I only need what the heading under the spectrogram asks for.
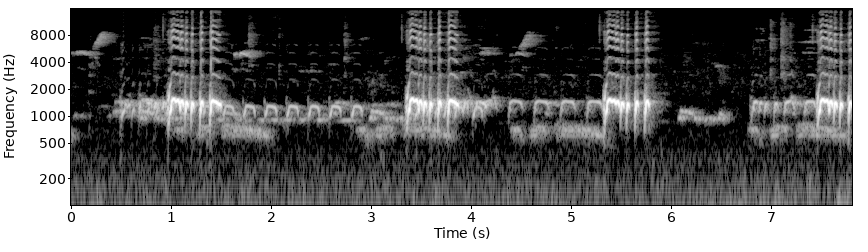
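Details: Singing local zebra doves: four loud phrases, each a harsh ringing opening burst followed by a steady string of short looping coos, repeated about every two seconds. Fainter doves murmur between them.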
